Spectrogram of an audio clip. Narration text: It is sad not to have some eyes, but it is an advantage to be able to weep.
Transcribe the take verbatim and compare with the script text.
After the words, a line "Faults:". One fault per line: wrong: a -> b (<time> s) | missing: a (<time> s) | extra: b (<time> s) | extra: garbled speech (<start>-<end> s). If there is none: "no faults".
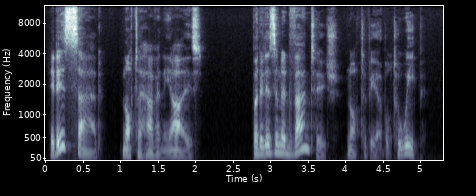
It is sad not to have any eyes, but it is an advantage not to be able to weep.
Faults:
wrong: some -> any (1.5 s)
extra: not (4.0 s)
